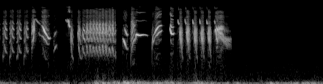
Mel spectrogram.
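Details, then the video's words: European goldfinch song recorded to lure birds for capture. A dense, fast stream of tinkling chirps carries a harsh buzzy section and a thin whistled note before stopping abruptly. "Chardonneret qui chante"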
